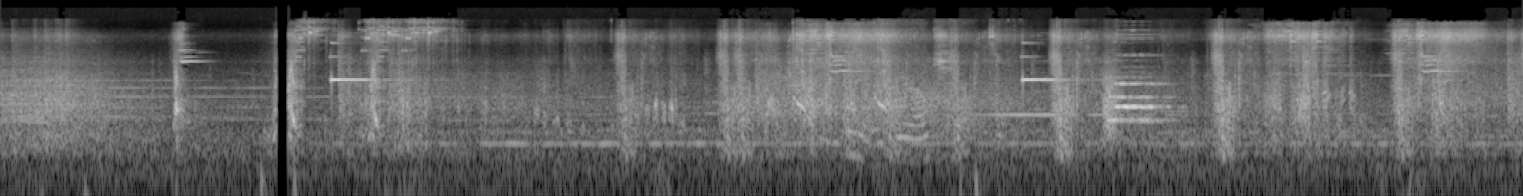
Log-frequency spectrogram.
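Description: Game laser shots and magic blasts crackle and zap in a battle.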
